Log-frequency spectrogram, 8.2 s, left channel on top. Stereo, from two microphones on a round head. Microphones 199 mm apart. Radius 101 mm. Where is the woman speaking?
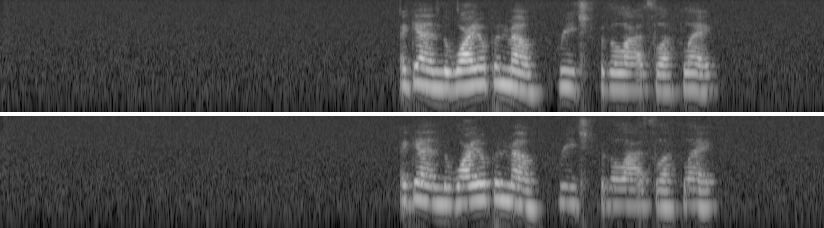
80° left, 1.2 m.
